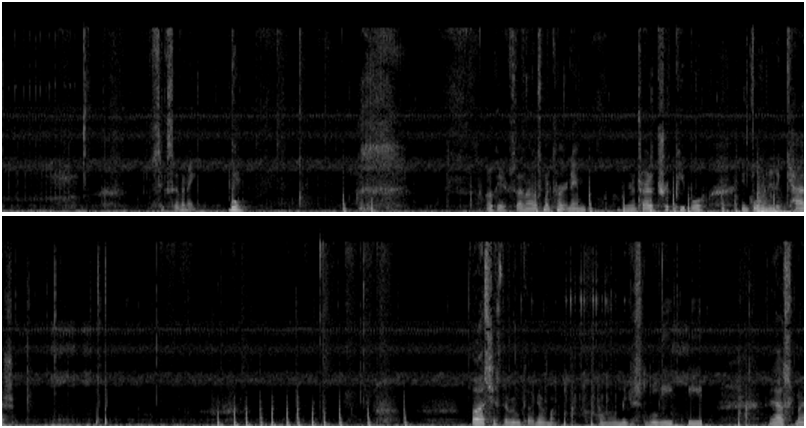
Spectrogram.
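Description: Keys click as buttons are pressed.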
